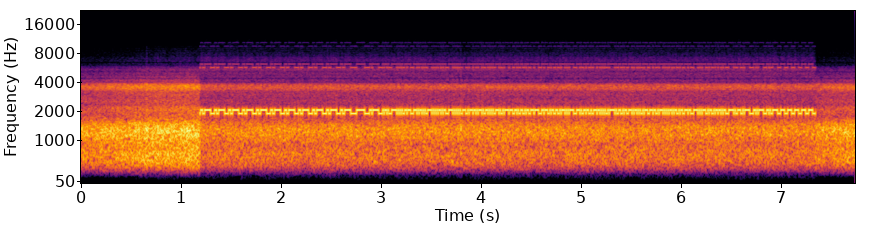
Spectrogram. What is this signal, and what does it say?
NAVTEX (SITOR-B), 100 baud, 170 Hz shift, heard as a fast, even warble, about 1950 Hz centre, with radio static. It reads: ROBERTS CHAIRS THE RHODES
